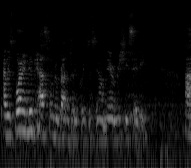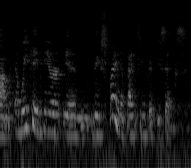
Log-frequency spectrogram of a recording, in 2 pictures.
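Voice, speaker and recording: A woman's voice: mid-range voice, moderate pace, gravelly. A woman in her sixties from Nova Scotia, presenting her memories in a chatty, wry, self-deprecating way. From Nova Scotia, Canada. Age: 60s. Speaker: presenter at a local history meeting. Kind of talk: casual reminiscing talk. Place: community meeting room. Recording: echoey room, distant mic, faint noise.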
